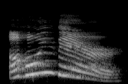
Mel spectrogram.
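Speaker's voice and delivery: high, loud hail across the water; shouting. Acted. Hare hails Smudge and Goose from the boat with a loud high shout. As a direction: call out like a pirate. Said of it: "shouted Hare".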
